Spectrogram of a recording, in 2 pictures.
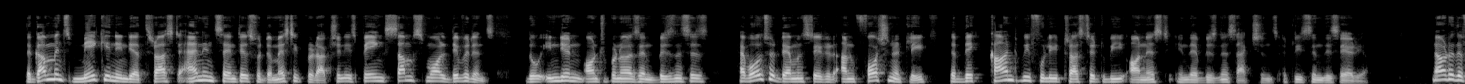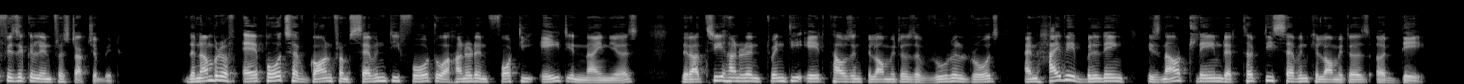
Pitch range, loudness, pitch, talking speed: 125-155 Hz, -18 LUFS, 135 Hz, 165 wpm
